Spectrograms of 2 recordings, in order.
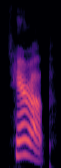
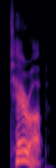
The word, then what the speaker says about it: tear up: Tear up. Tear up. 찢다. 여기서 발음이 티어가 아니고 테어인 점 주의하시기 바랍니다.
